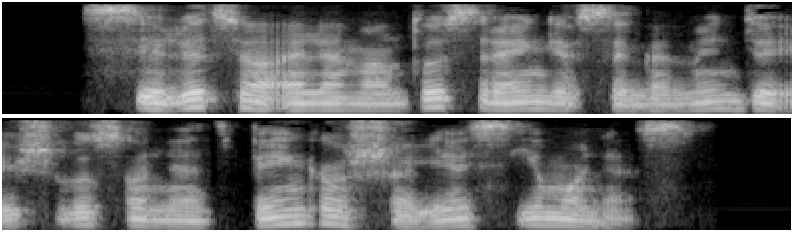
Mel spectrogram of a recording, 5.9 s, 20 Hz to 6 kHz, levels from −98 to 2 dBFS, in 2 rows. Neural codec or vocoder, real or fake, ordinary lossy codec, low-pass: codec, 16 kHz, 16 kbps, FunCodec, trained on Chinese and English, 50 frames a second; fake; MP3, 48 kbps; 5.4 kHz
